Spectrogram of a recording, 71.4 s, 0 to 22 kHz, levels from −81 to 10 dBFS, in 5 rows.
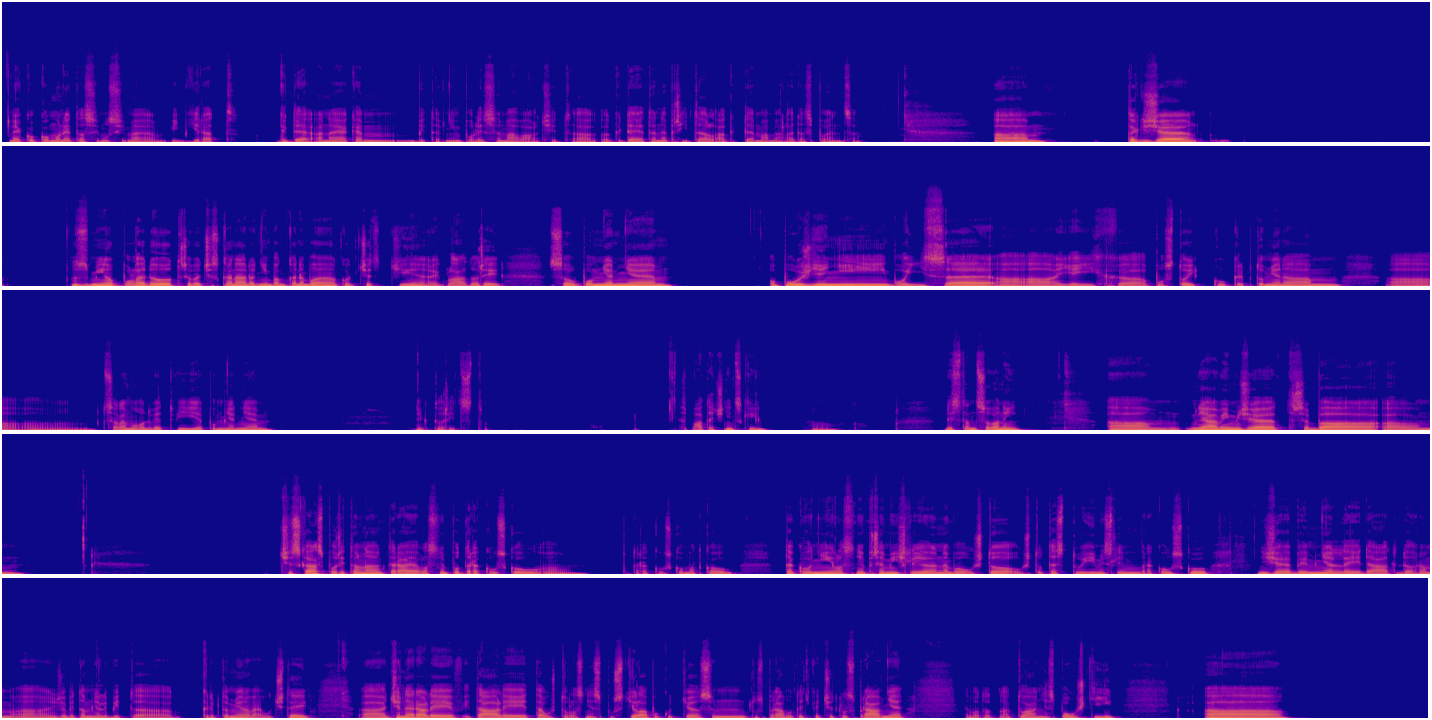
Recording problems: none

